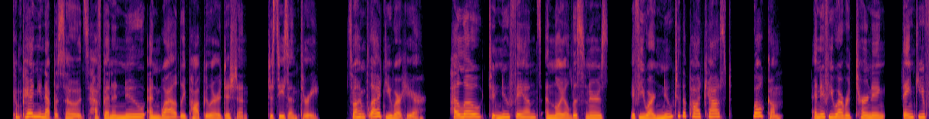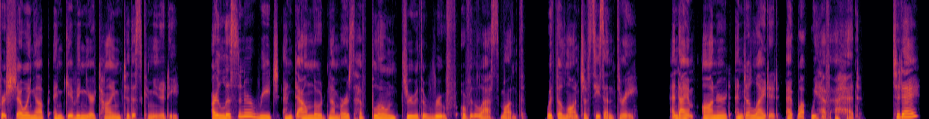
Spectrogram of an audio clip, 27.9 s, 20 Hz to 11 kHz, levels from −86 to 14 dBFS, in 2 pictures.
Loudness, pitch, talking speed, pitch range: -18 LUFS, 210 Hz, 180 wpm, 180-255 Hz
